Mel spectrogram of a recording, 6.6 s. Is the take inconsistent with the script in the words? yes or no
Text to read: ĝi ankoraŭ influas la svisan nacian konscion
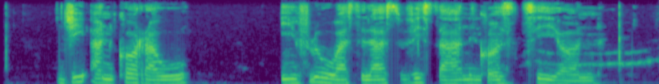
yes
